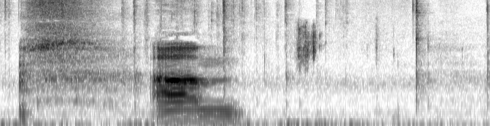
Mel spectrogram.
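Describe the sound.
Someone types quickly on a computer keyboard, producing scattered, uneven clicks. A brief voiced sound breaks in partway through, and the keystrokes then carry on more lightly.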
